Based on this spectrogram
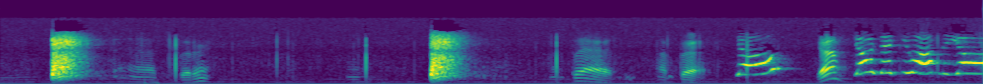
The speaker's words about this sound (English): Why are you shooting that rifle? What are you shooting at?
